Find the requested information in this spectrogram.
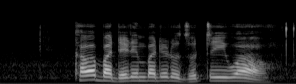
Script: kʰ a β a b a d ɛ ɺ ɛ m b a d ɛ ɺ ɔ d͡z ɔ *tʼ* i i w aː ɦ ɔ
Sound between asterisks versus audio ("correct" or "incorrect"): correct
